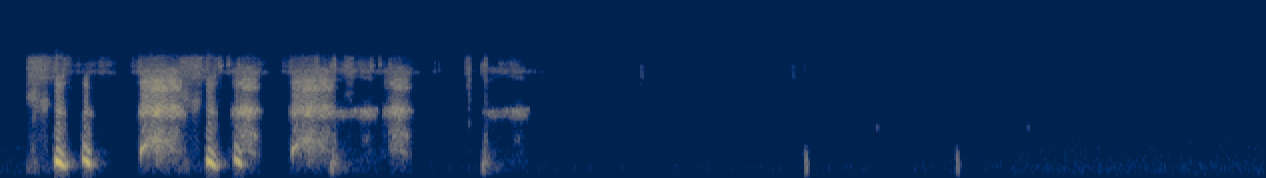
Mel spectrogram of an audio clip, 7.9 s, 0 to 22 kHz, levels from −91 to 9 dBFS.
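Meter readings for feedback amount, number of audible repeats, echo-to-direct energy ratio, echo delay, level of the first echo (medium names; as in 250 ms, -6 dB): no regular repeats, 1, -4.0 dB, 946 ms, -4.0 dB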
